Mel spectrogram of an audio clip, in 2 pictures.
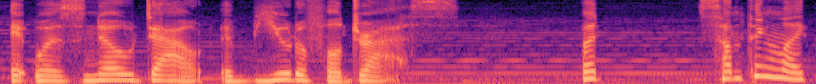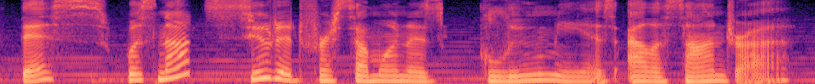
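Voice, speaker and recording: A woman's voice: fairly low pitch, unhurried, faint music behind. A woman giving scripted, dramatic third-person narration of a story.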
